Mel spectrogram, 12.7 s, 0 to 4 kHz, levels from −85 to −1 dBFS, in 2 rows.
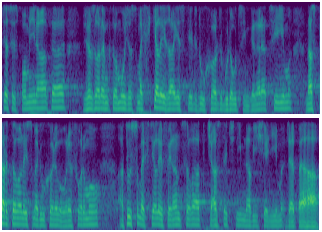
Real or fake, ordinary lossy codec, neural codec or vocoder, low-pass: real; Opus, 64 kbps; none; 3.6 kHz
